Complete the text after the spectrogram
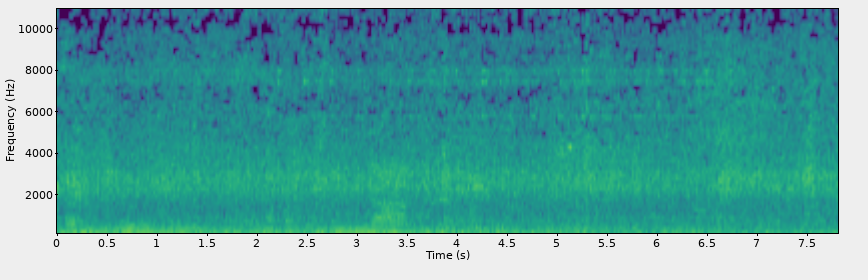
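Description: A dump truck's engine runs.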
